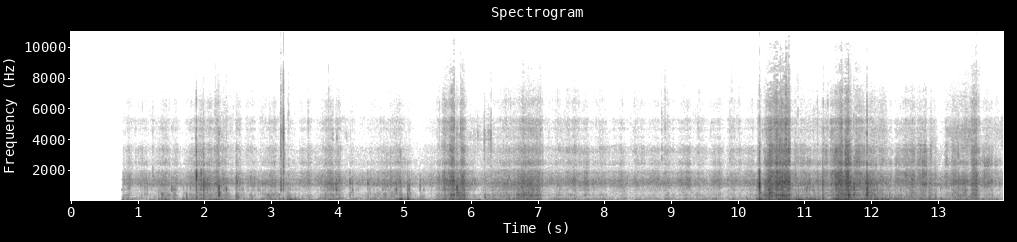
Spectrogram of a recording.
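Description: River water running around a wading angler, heard through a body-worn action camera's microphone, with several louder gusts of wind or handling bumps on the microphone. It starts about a second in, after a silent opening.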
